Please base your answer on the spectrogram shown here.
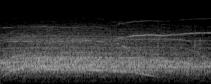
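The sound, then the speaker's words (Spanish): A large crowd of young people of Puerto Rico, in a church at night, lets out a sustained, loud roar of joyful shouting on request, with a few high whoops rising above the mass of voices throughout. “Toda la juventud de Puerto Rico que dé un fuerte grito de júbilo.”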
